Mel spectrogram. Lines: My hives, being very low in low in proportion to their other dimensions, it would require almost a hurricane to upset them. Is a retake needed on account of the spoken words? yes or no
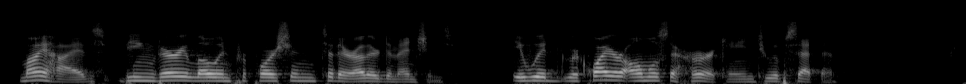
yes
